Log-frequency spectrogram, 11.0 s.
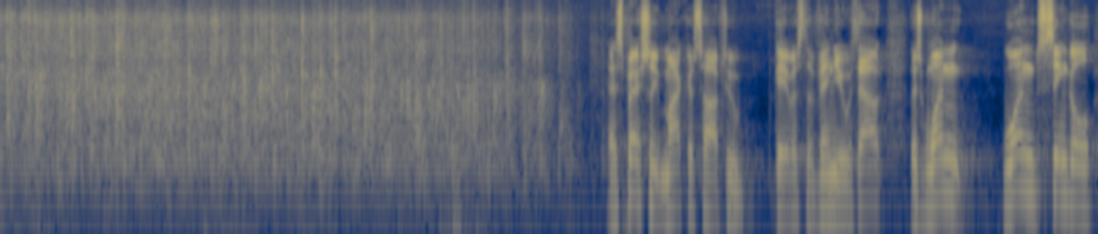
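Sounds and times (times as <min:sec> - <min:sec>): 
audience applause for sponsors: 0:00.0 - 0:06.0
speech: 0:06.1 - 0:10.9.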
